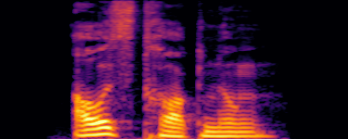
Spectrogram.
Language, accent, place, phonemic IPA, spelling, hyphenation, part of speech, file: German, Germany, Berlin, /ˈaʊ̯sˌtʁɔknʊŋ/, Austrocknung, Aus‧trock‧nung, noun, De-Austrocknung.ogg
- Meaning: 1. dehydration, desiccation 2. withering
